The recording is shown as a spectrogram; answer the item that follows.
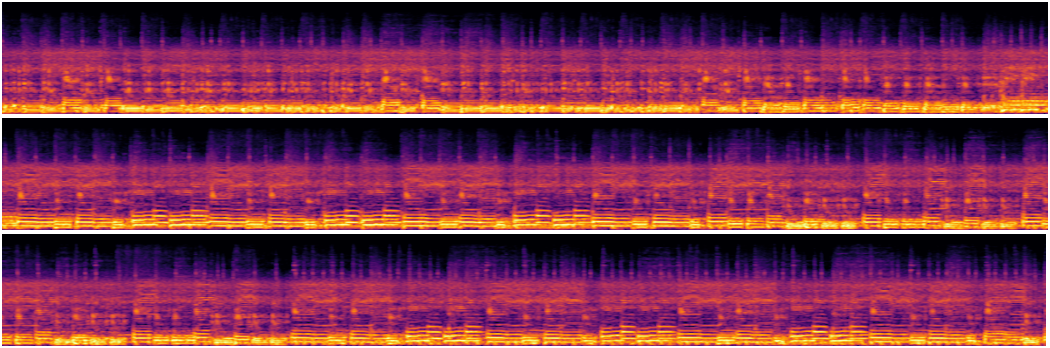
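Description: Six-string fretless bass with round-wound strings played fingerstyle in a heavy metal arrangement, with other instruments in the mix. The music changes section about ten seconds in, where a clearer melodic line comes forward.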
